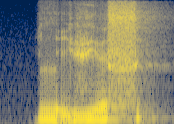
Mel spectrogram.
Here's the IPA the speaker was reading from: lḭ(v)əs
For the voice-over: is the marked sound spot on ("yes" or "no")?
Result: no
